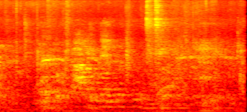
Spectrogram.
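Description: Pigs in their pens giving short squeals and grunts, with people's voices in the background.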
